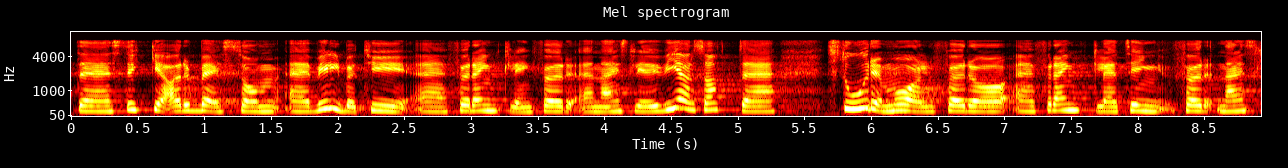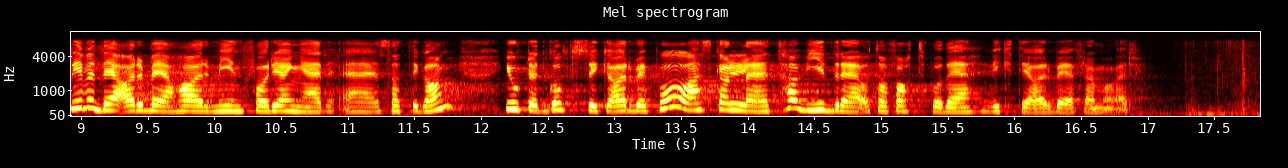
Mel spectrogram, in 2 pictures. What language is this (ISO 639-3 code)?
nor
